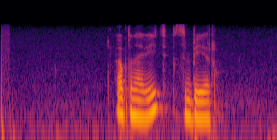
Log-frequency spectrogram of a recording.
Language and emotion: Russian, neutral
